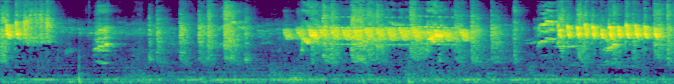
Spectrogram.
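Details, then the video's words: White-rumped shama in kretekan and trotol style: short chirps at first, then a sustained high, buzzy trill of rapidly repeated notes, a pause, and another fast rattling run. "kretekan Murai Batu seri F trotol bikin Ribut suasana"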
